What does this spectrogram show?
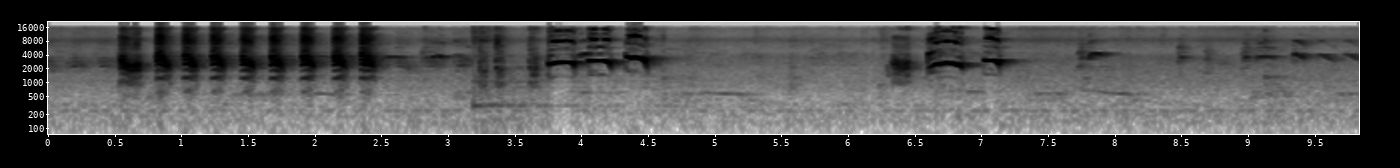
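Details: Female grey-cheeked bulbul of the Medan, Sumatra type, calling to provoke a male into singing: a fast run of about ten harsh, chattering notes, then loud, sharply hooked whistles in short bursts separated by pauses.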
